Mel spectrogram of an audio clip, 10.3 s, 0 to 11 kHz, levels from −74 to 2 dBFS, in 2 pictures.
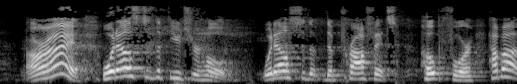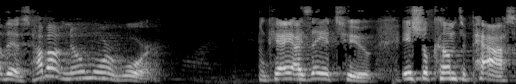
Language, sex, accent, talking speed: English, male, American, 180 wpm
